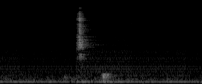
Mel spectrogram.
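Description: A sharp click followed about a quarter second later by a duller knock, from hands working at the plastic housing of a small blower fan while trying to open it.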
